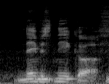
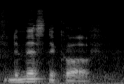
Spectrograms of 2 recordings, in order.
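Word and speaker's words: Namestnikov: Nikita Kucherov, Steven Stamkos, Braden Point, Vladislav, and I always butcher this, Namesnikov. – Nemesnikov.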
